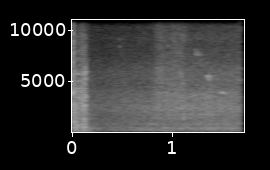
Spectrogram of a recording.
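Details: 2004 Nissan Armada power window during window regulator replacement. Steady, even motor hum for over a second with no grinding or binding; the window motor and regulator work normally.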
